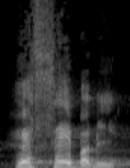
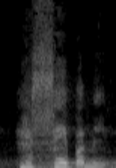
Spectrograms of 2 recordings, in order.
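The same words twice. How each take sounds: First: An urgent, louder plea to be received. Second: Said in the usual way. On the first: Retold or imitated. Pleading with the doctor. (súplica mais forte e insistente)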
